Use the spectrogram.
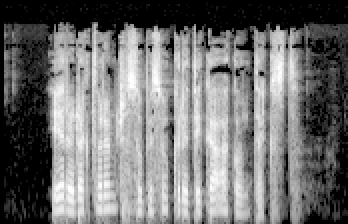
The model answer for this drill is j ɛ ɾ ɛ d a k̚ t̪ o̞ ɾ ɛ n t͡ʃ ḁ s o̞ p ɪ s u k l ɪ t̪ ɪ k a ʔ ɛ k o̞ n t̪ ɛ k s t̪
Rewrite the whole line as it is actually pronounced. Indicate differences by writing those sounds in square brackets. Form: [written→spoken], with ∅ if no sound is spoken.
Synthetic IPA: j ɛ ɾ ɛ d a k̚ t̪ o̞ ɾ ɛ [n→m] t͡ʃ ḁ s o̞ p ɪ s u k [l→ɾ] ɪ t̪ ɪ k a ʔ [ɛ→a] k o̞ n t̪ ɛ k s t̪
